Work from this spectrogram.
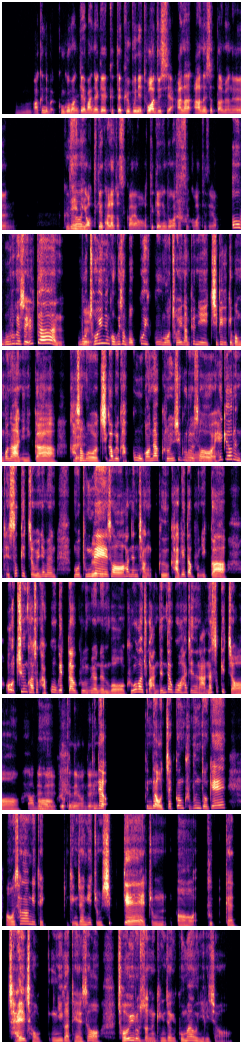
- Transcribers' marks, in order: none
- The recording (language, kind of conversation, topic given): Korean, podcast, 위기에서 누군가 도와준 일이 있었나요?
